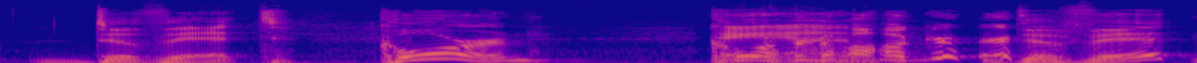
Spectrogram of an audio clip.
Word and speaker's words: De Witt: De Witt? De Witt is how you pronounce it in Dutch.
